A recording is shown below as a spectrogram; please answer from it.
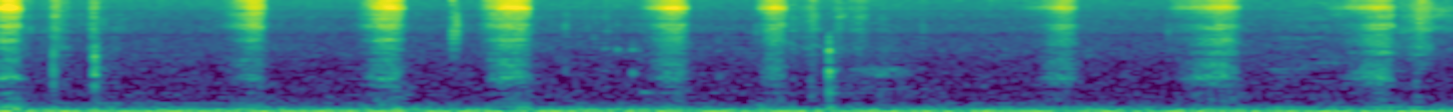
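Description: A pen inks over pencil lines on a comic book page, giving faint, soft scratchy strokes in short irregular bursts over a low steady background hum.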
